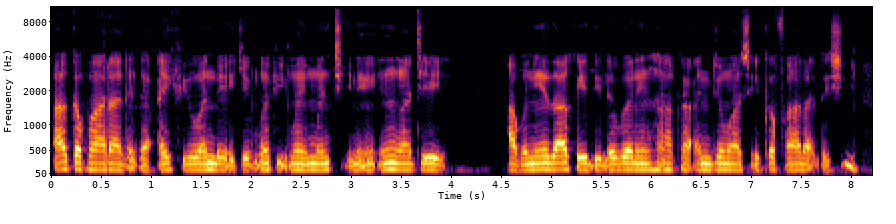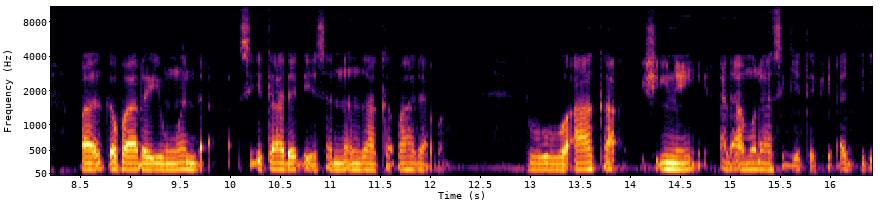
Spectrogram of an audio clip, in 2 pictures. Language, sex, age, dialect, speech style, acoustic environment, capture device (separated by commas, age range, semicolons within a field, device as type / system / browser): Hausa, male, 25-34, Nigeria - Kano, relaxed, people talking; traffic; appliances, mobile / Linux / Chrome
